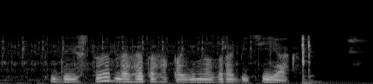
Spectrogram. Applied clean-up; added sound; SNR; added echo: none; Mechanisms; 13 dB; none.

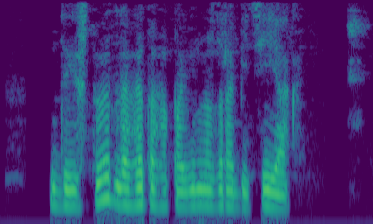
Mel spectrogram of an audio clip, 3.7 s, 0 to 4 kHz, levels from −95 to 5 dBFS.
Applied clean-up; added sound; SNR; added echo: none; none; none; none.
